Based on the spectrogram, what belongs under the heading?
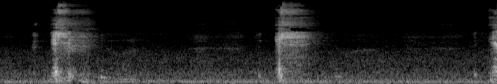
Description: And the sneezes are still going... I just couldn’t get this tickle out fast enough.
